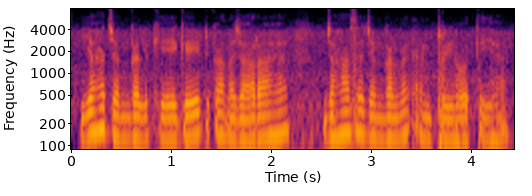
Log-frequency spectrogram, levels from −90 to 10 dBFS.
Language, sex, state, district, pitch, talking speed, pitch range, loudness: Hindi, male, Uttar Pradesh, Lalitpur, 125 Hz, 190 wpm, 120-140 Hz, -17 LUFS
